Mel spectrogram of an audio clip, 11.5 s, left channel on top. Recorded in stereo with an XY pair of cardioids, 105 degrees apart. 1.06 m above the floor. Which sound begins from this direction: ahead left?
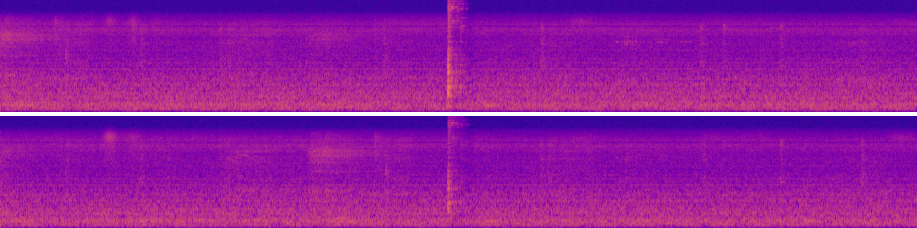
Keys jangling, at 5.6 s.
